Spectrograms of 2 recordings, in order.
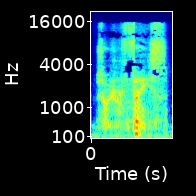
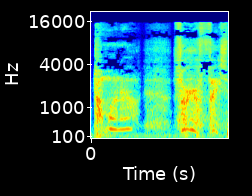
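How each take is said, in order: First: Hushed repeat of the challenge; whispered dare. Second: Defiant challenge. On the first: J J repeats his dare to the beast in a whisper. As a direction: breathe the dare into the dark. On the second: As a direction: yell a dare at the monster. J J challenging hidden beast. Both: Acted.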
